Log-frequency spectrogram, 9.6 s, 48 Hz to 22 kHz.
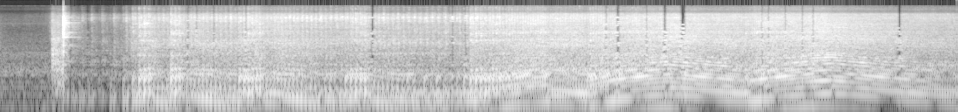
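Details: Nearly 50-year-old Honda Trail 70 after new points, valve and timing chain adjustment, camshaft and flywheel repair: starts, revs rise and fall smoothly and evenly with no misses; slightly smoky, timing chain clacking noted; normal revving.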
